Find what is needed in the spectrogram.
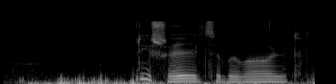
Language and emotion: Russian, sad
